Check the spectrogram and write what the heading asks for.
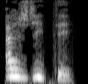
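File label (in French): "agitée", French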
